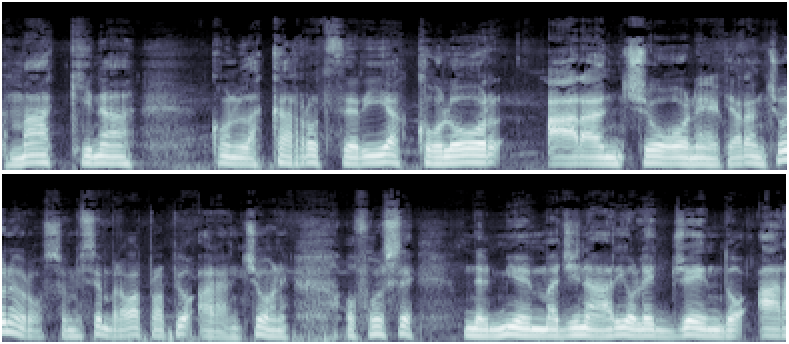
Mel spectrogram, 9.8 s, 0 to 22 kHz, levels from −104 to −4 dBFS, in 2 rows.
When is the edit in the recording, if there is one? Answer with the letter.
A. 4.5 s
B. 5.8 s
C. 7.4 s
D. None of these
A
